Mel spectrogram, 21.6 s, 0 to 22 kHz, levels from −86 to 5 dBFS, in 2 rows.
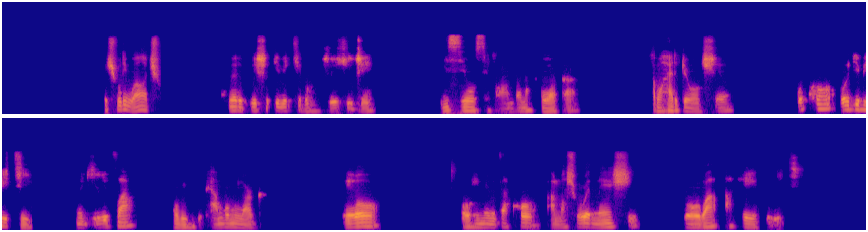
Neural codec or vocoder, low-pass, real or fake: codec, 16 kHz, 1 kbps, X-Codec, HuBERT features, trained on balanced general audio; 7.2 kHz; fake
